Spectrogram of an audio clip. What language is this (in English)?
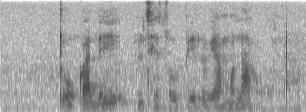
Southern Sotho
